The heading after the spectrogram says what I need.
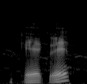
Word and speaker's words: McGregor: I believe that's pronounced with a G. McGregor.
